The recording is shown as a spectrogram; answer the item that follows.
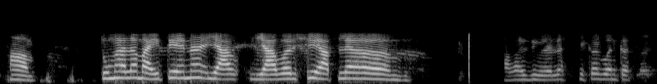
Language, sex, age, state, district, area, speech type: Marathi, female, 18-30, Maharashtra, Akola, urban, conversation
